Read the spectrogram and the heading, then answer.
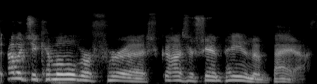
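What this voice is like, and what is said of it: Put-on Southern accent. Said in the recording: “that was the Southern accent”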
